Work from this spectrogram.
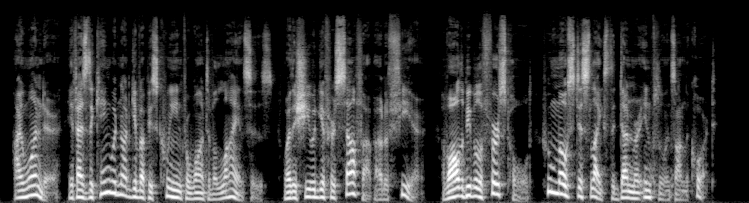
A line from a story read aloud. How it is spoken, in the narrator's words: said calmly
